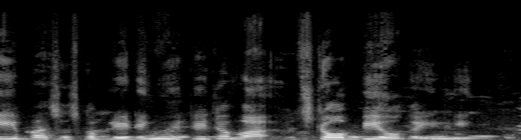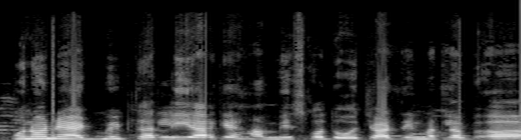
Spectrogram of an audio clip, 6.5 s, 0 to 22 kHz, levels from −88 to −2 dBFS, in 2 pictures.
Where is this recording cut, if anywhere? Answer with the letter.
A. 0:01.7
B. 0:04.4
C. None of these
C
